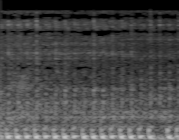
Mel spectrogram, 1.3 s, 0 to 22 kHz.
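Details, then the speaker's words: Old Yamaha YTM200 three-wheeler running on an aftermarket Amazon carburetor that wouldn't run right: rapid regular ticking, about twelve per second, over a low idle thump, keeping pace with the engine; tick's source unknown. "okay so we got it running again you can hear the tick it's still there so i don't know why that's there"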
